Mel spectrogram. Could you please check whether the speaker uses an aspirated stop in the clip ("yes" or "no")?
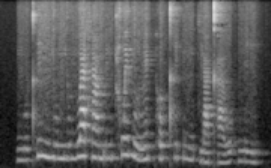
yes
